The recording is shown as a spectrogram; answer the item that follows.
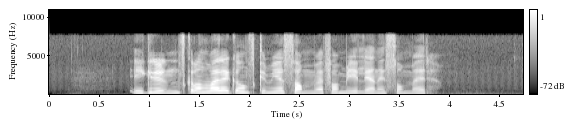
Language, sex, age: Norwegian, female, 29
